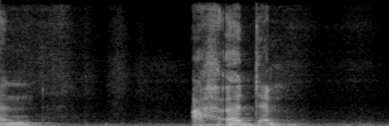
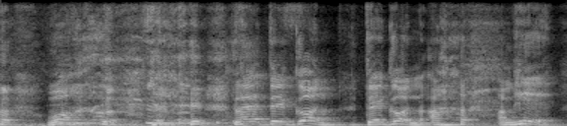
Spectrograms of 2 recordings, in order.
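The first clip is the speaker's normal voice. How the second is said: laughing, higher and bright with relief; laughing disbelief; 7 semitones higher, slower than usual. Real, not acted. Laughing as he tells the podcast crew how it clicked. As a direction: laugh it off like it suddenly makes sense. Laughing at his own realisation.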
